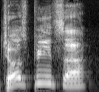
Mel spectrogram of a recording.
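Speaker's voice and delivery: chirpy answer as if picking up at a pizza shop; mock shop phone greeting. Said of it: "so I'd be like".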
